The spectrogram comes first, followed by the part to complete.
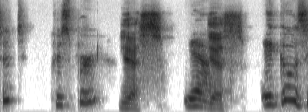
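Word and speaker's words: CRISPR: this thing called crisper is that how you pronounce it crisper yes yeah yes it goes in and and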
